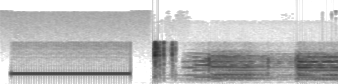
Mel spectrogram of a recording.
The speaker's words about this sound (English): Ah, hold music again.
